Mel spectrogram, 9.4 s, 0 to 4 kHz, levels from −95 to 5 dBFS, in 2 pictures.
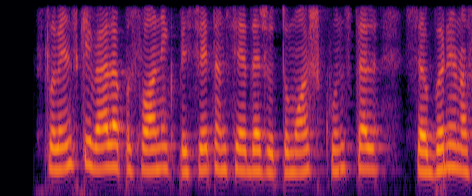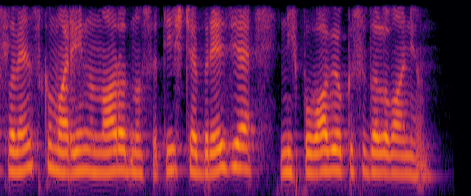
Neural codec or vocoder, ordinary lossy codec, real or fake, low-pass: vocoder, 44.1 kHz, 128 mel bands, Pupu-Vocoder; AAC, 32 kbps; fake; 3.6 kHz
